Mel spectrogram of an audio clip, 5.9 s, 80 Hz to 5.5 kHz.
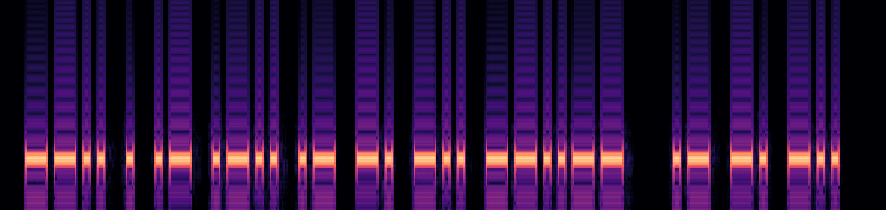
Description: Morse code, heard as a keyed tone, about 25 wpm, 600 Hz. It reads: ZEALAND, AND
